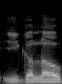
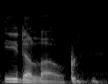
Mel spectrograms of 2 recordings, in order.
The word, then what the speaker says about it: Idolo: I kept saying Igalo because I thought that's what he was saying, but it's Idolo.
